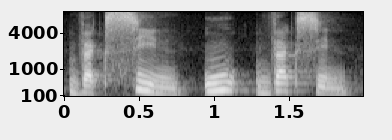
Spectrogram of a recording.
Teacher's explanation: Vous pouvez avoir l'accent sur la première syllabe ou sur la deuxième.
